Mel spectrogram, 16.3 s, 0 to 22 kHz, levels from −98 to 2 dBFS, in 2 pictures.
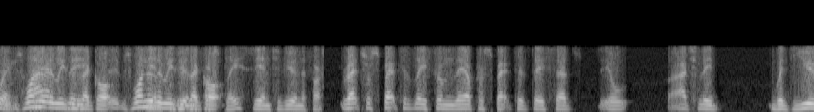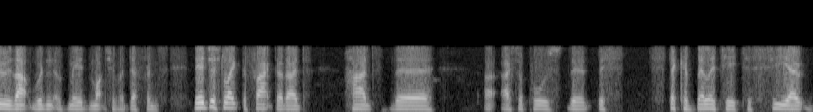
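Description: From the start until 3.24 s, a doubled audio track is already running: an equally loud copy trails about a second behind, likely a second capture path, and cuts off abruptly between "i actually" and "retrospectively from their perspective". Throughout, G.726 ADPCM coding at 16 kbit/s leaves nothing above 3.9 kHz and adds heavy, rasping hiss that rises and falls with the speech level.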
